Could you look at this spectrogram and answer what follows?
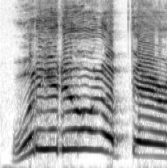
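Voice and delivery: mock reporter shout at the president; reporters yelling. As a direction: yell it up at the roof. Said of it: "and reporters said".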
